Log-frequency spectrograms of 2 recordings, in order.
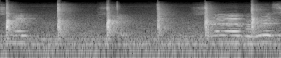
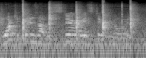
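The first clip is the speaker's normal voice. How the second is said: fast; much faster than usual. Shown as a demonstration. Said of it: "rushed retake".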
